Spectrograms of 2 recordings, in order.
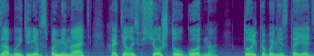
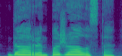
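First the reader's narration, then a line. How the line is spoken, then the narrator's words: Pleading. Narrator (Russian): взмолилась я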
